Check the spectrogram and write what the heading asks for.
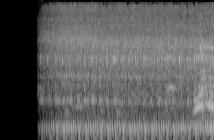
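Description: A small engine running steadily with an even, rapid pulse. It cuts in abruptly about half a second in.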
